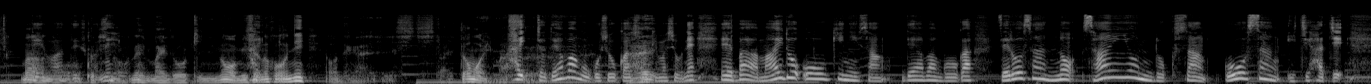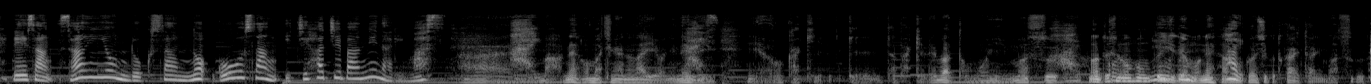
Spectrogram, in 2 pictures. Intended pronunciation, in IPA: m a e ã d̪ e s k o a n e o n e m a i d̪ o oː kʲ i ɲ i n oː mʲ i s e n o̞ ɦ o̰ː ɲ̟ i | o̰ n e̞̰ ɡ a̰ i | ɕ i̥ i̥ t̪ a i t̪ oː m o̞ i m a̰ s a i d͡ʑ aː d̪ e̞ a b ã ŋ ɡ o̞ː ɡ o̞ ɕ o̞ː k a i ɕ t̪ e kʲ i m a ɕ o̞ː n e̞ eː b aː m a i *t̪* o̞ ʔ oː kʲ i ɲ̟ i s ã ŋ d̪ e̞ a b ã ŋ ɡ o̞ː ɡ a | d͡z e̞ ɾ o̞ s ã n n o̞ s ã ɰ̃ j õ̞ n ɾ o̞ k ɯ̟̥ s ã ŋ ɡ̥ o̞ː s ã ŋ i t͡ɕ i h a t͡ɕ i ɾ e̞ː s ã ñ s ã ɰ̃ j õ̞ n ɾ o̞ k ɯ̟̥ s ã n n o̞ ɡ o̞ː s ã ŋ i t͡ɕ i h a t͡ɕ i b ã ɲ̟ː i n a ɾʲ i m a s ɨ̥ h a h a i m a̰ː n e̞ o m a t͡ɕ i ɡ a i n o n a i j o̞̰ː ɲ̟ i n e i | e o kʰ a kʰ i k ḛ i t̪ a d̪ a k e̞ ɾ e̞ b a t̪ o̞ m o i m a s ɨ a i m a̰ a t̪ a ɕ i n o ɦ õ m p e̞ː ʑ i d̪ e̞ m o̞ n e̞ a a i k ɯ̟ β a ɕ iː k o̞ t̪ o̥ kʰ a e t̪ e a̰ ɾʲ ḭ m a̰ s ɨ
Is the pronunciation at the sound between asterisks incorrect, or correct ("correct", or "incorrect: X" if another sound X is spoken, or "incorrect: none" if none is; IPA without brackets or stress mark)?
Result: incorrect: d̪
